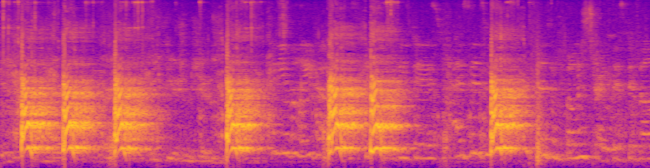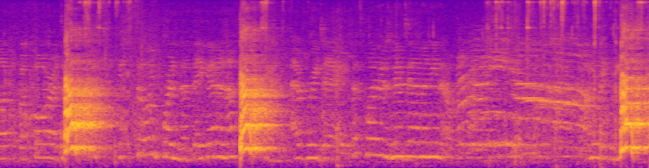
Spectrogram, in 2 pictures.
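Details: A female Weimaraner throwing a temper tantrum at not getting her way gives loud, harmonic barks and drawn-out, wavering whines in bursts every second or two, with a person's voice between outbursts.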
